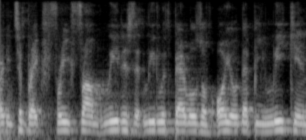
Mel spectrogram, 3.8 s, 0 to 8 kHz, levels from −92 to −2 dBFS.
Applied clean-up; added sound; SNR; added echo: neural separator model SepFormer DNS4.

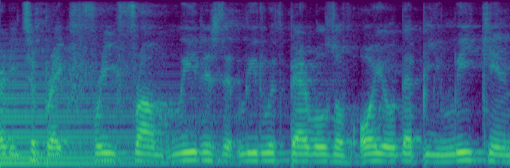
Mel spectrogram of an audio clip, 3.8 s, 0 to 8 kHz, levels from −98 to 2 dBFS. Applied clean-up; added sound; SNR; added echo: none; Keyboard (musical); 12 dB; reverberation time 0.8 s.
